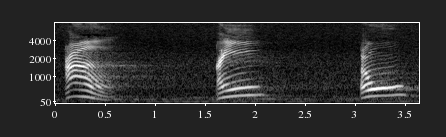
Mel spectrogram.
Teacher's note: Selanjutnya pengucapan huruf A dikeluarkan dari tengah-tengah tenggorokan seperti kita mengucapkan huruf H. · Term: huruf Ain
